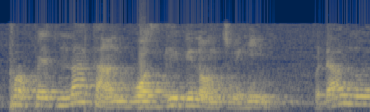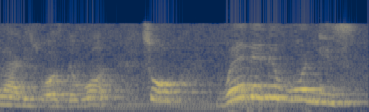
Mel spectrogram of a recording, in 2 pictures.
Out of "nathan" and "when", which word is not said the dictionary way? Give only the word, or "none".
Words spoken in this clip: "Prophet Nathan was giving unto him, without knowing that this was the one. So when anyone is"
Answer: nathan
